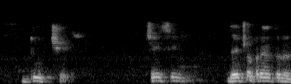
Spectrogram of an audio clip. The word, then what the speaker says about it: duce: En italiano la C se pronuncia como che, duce.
